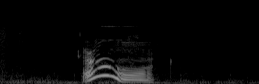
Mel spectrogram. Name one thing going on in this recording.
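A bright, rising and falling chime rings out briefly.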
